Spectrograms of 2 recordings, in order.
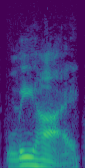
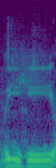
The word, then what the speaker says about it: Lehi: you're inevitably going to mispronounce some of those communities, and it'll become Leahy or Moroni or some unfortunate, and that can wreck a book for me as someone who knows the real pronunciations of those place names.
